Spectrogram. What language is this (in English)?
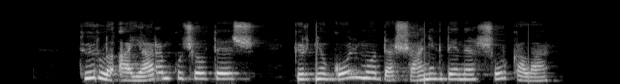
Mari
